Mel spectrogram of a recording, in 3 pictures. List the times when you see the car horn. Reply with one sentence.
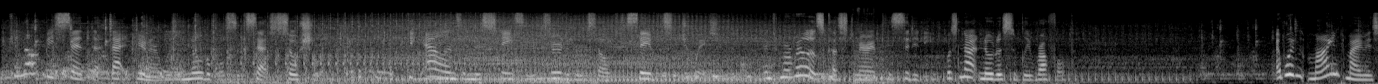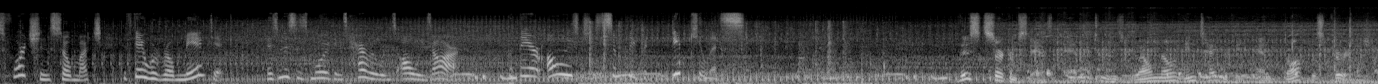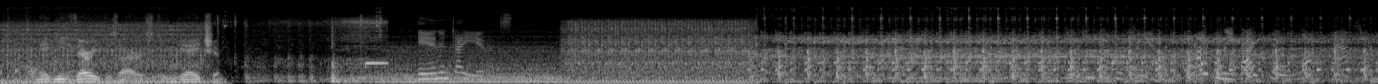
You can't hear the car horn here.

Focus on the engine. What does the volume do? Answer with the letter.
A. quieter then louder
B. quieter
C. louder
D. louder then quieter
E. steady
A.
